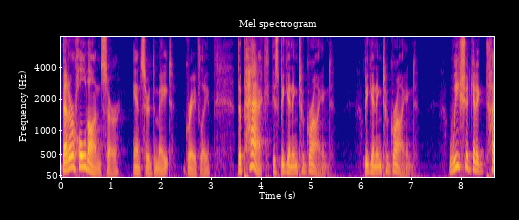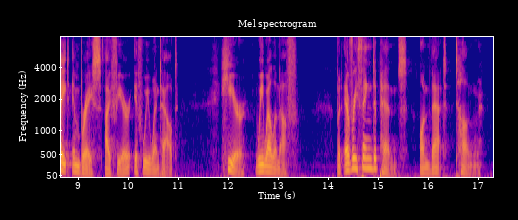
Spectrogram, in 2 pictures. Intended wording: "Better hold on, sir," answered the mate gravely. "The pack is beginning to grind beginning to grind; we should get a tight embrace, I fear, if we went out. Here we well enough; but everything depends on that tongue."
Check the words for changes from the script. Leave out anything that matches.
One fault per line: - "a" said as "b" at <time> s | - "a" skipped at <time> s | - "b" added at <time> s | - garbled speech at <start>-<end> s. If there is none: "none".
none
